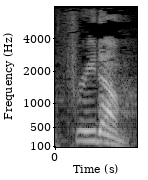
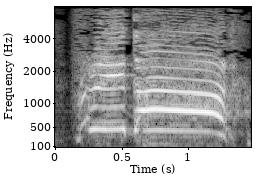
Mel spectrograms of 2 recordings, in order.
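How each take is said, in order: First: Raised, higher-pitched retold cry; half-strength rallying call; mild mock yell. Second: Put-on very high, full-out yell in a Scottish accent; huge drawn-out Scottish war cry; Scottish battle shout. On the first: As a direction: echo a battle yell without fully shouting. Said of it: "and yelling". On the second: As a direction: bellow a rallying cry like a Scottish warrior. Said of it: "you shout in your best Scottish accent".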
